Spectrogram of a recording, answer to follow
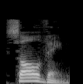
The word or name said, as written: solving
